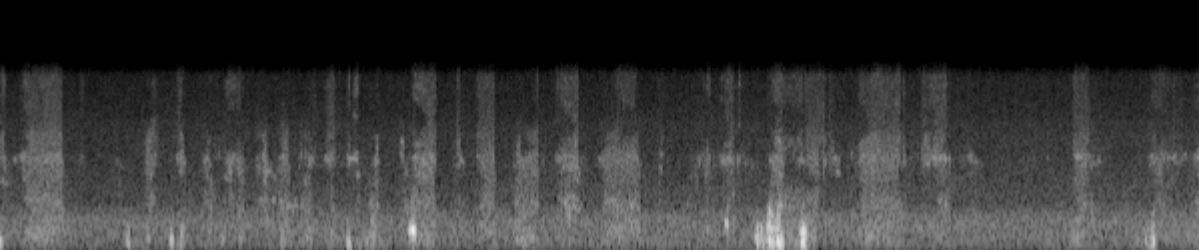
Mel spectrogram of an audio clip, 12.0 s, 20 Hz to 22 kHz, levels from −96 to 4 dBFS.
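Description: From 0.0 to 0.26 s, 0.63 to 4.13 s, 4.36 to 6.07 s, 6.38 to 7.71 s, 8.18 to 8.61 s and 8.98 to 11.99 s the speech dips by roughly 10 to 15 dB, likely speech suppressed in double talk as the echo canceller attenuates the near-end talker.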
